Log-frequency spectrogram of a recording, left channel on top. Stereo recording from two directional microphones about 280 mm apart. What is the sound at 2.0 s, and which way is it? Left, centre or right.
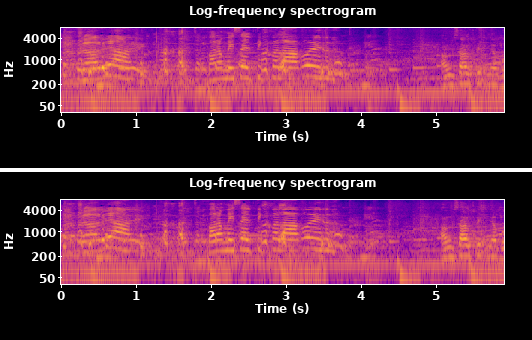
Speech, centre.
